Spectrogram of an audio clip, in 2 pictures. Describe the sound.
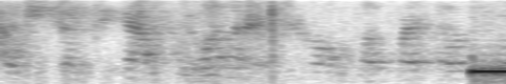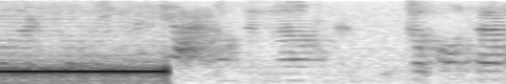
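Telephone ringback tone as an outgoing call rings: a single steady, mid-pitched beep lasting about a second, with people talking before and after it.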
